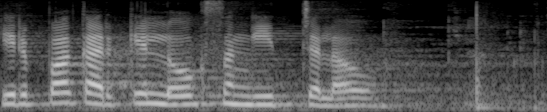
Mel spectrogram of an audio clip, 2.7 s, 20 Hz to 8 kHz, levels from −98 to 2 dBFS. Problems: constant background noise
